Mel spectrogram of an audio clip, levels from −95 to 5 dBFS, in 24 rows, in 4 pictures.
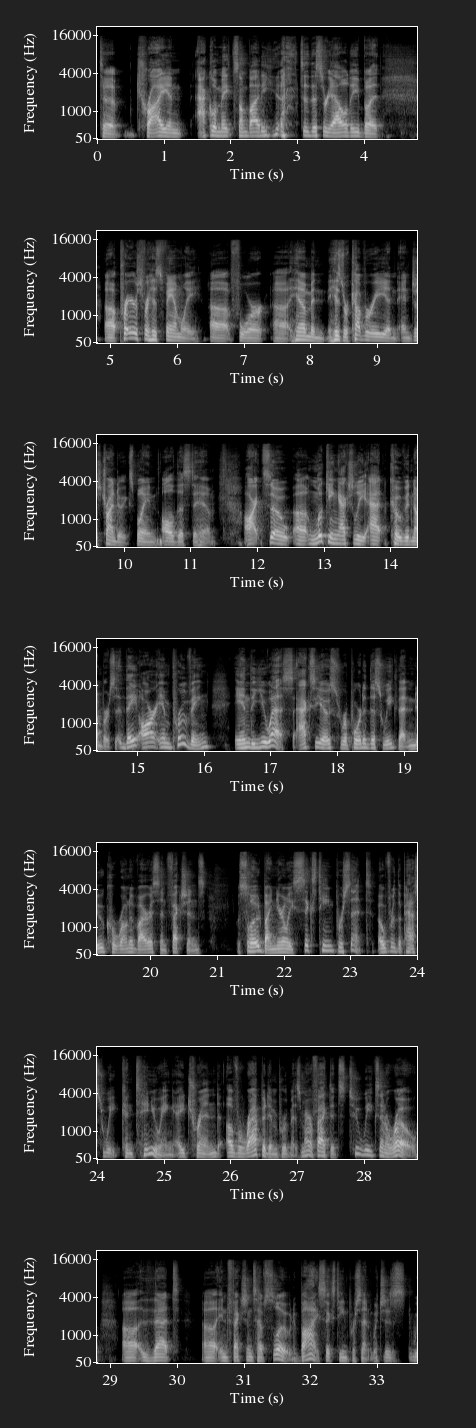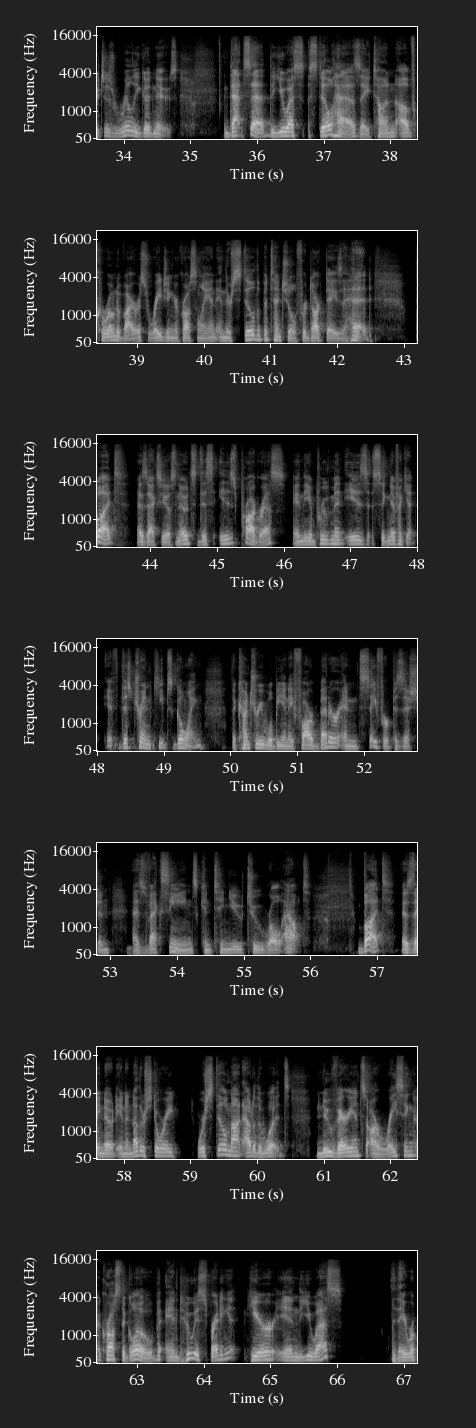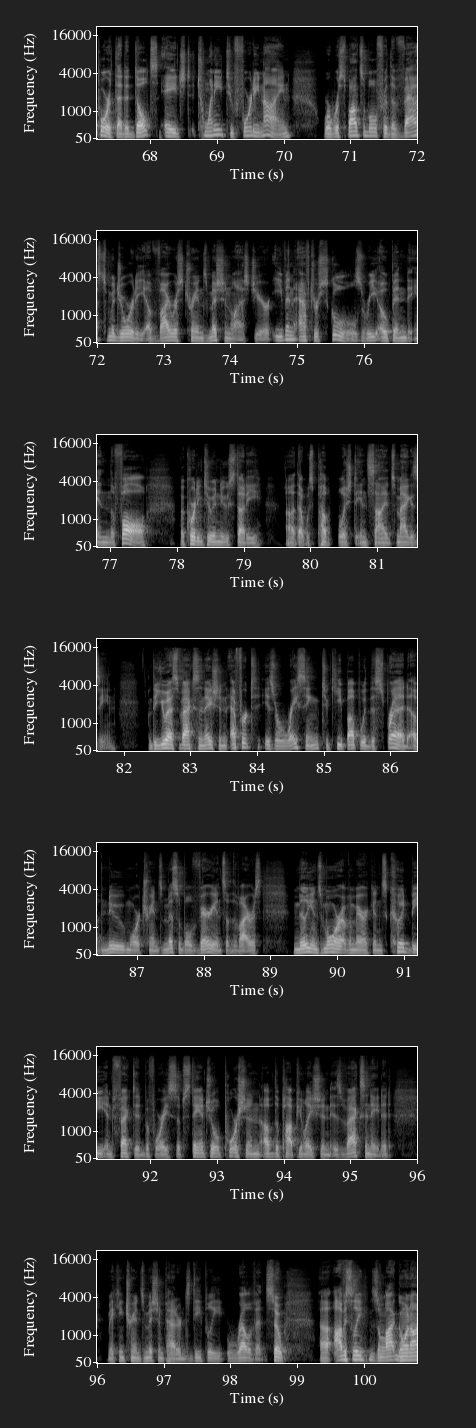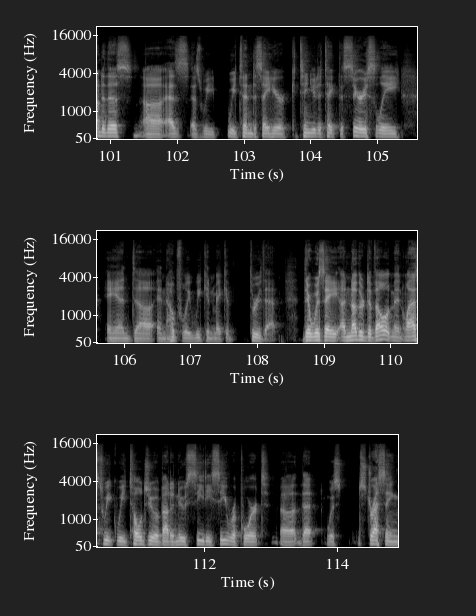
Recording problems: abrupt cut into speech; at the end

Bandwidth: 15.5 kHz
